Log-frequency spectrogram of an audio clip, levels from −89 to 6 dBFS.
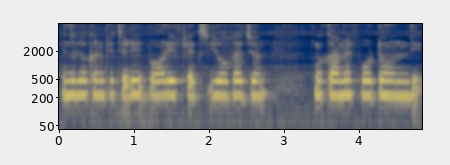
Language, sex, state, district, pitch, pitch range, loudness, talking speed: Telugu, female, Andhra Pradesh, Sri Satya Sai, 230 Hz, 230-235 Hz, -16 LUFS, 110 wpm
